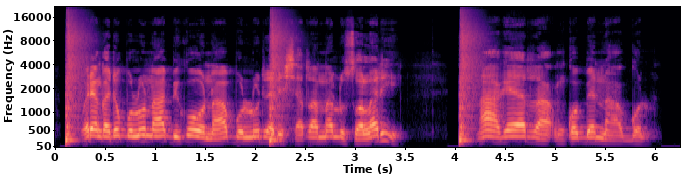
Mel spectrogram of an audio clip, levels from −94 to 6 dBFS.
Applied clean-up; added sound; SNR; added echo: none; Snare drum; 11 dB; none.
